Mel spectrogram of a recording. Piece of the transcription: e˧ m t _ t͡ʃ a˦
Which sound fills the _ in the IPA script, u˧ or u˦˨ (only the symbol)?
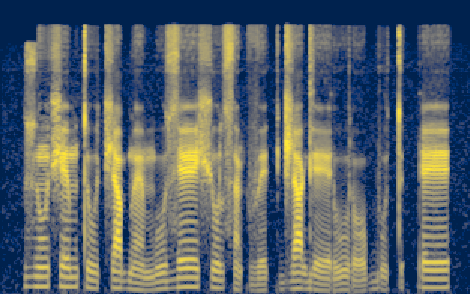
u˧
